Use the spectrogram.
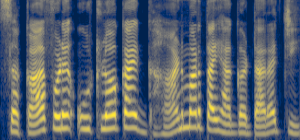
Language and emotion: Goan Konkani, disgusted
